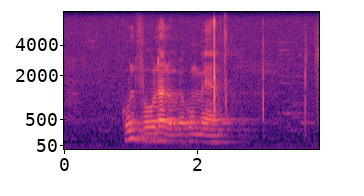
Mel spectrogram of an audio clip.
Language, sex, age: Swati, male, 22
